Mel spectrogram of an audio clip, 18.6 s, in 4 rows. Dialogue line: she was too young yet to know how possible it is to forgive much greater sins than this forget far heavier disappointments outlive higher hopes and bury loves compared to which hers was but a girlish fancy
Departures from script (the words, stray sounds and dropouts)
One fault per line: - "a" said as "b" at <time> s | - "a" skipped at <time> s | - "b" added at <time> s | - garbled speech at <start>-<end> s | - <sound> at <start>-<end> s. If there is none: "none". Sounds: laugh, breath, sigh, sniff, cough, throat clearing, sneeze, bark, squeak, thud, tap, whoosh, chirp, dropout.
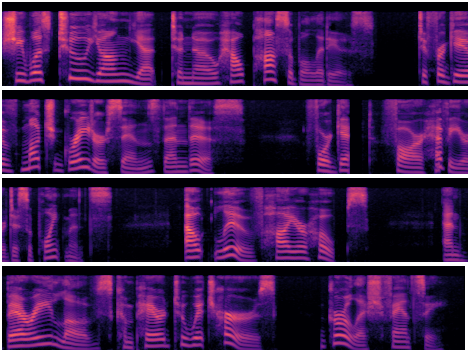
- dropout at 8.1-8.3 s
- "was but a" skipped at 16.8 s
